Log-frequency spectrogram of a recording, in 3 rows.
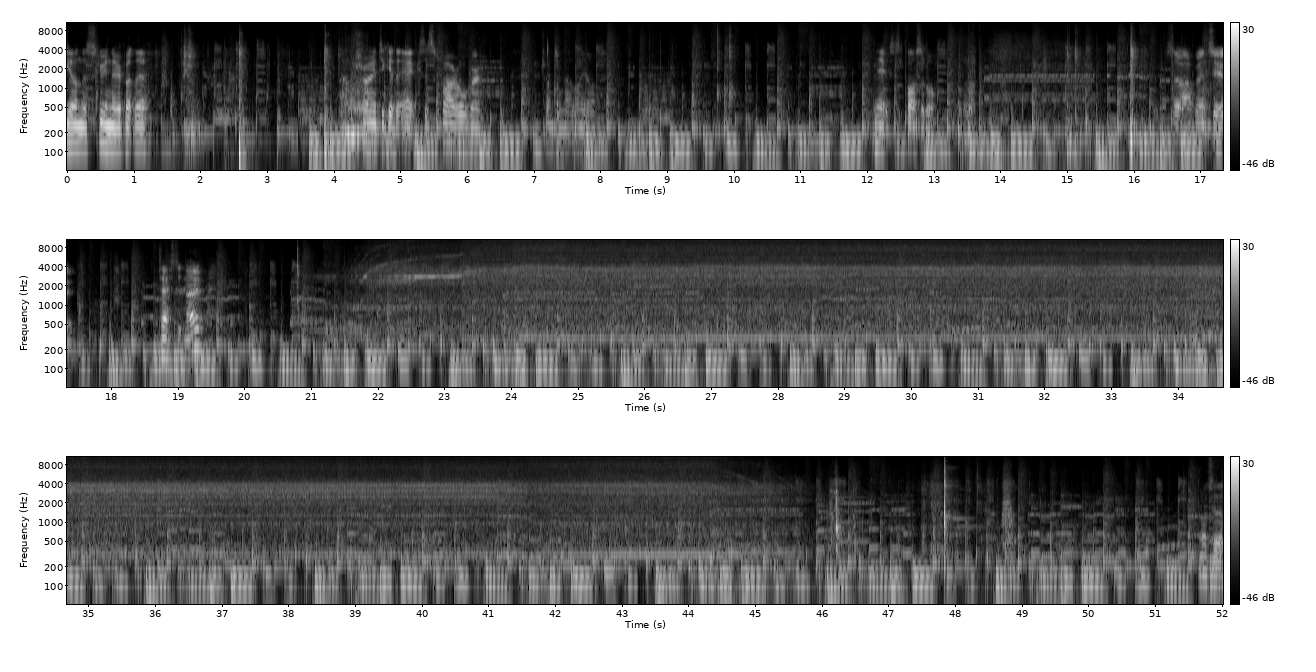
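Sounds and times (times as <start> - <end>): drill press whining and drilling wood: 20.8 - 46.4.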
